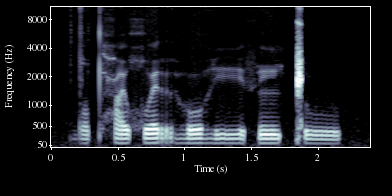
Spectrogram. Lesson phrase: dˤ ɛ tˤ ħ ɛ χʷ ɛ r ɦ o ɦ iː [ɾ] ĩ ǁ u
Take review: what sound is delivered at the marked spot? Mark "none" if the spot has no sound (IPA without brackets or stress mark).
θ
